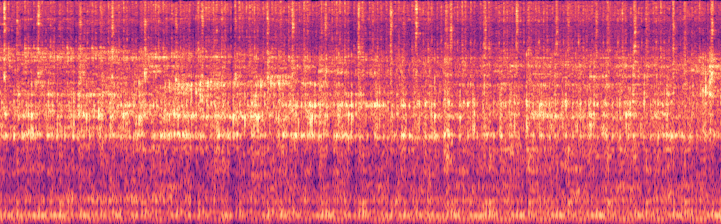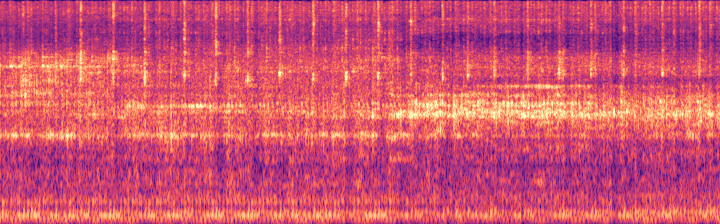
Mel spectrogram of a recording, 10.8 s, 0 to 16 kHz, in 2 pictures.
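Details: Jawa 350 type 638 two-stroke with CDI ignition, after full engine rebuild (rebored cylinders, new pistons, restored crankshaft, gearbox repair, new chain, bearings, seals): steady, even beat at constant speed, no knocks or rattles; normal running.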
